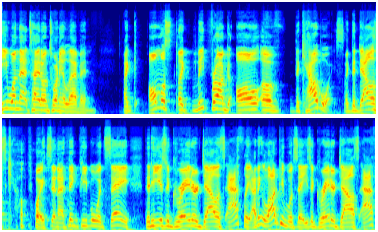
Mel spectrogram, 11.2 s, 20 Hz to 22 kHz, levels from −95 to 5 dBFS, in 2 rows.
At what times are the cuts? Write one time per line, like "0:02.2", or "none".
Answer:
none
